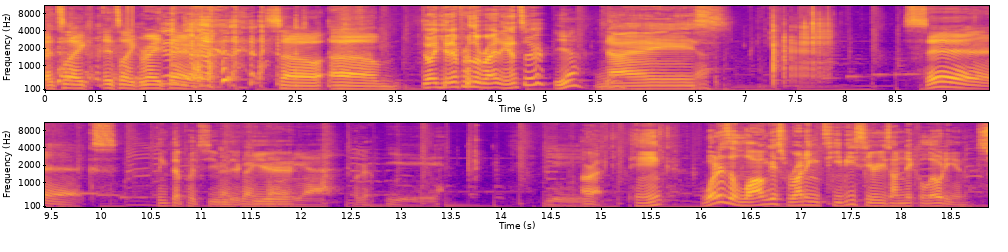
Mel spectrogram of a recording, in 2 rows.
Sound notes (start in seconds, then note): 1.7 laughs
